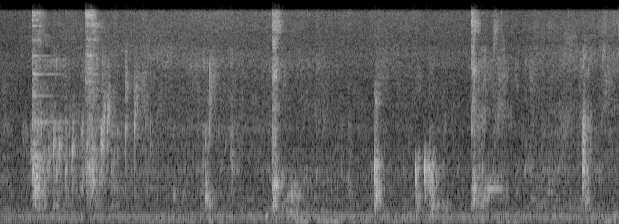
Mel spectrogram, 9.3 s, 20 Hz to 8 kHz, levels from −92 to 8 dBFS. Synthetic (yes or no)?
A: no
